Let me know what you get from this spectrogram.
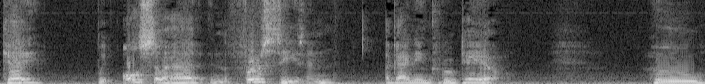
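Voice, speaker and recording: Over noticeable background noise, a man with a fairly high pitch speaks at a very slow pace, with lively intonation and long, frequent pauses. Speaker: anime reviewer. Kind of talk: casual review talk to camera.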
